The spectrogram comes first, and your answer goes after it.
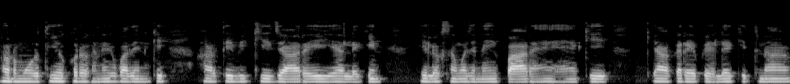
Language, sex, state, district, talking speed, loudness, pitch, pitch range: Hindi, male, Chhattisgarh, Kabirdham, 190 wpm, -16 LUFS, 130 Hz, 130-135 Hz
